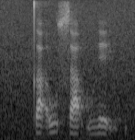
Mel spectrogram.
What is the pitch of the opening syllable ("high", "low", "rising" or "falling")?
rising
